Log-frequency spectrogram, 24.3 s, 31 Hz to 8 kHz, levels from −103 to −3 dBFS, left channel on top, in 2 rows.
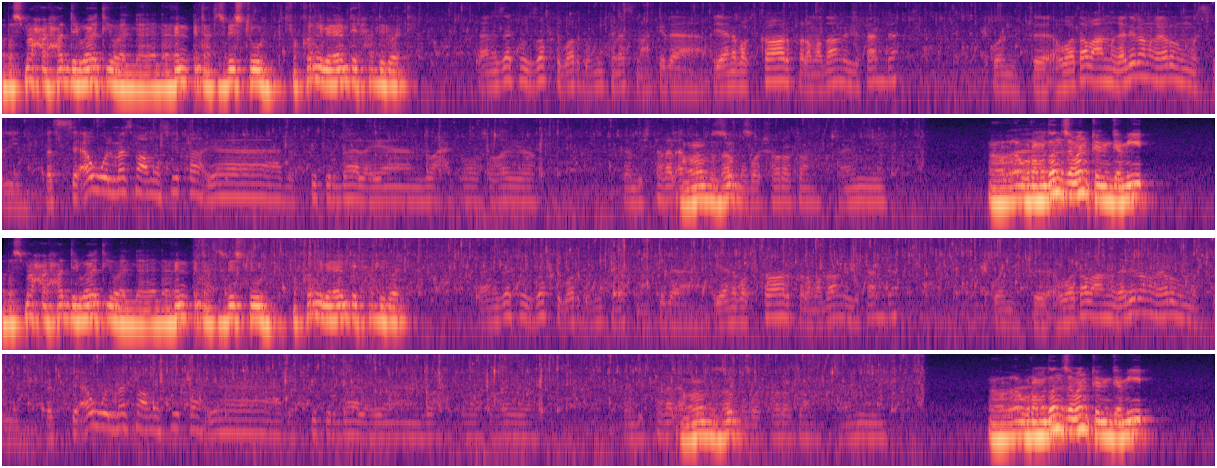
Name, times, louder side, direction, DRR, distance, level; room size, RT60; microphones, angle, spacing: voice 1, 0.0-4.1 18.9-19.5 22.0-23.5, left 1 dB, 20° left, 0.6 m, -26 dB
sound 1, 1.9-21.4, right 8 dB, 50° right, 0.7 m, -48 dB
voice 2, 4.8-9.0 9.9-17.5 18.3-21.0 22.1-22.6, left 5 dB, 90° left, 0.7 m, -41 dB
9.1 x 8.8 x 8.1 m
head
